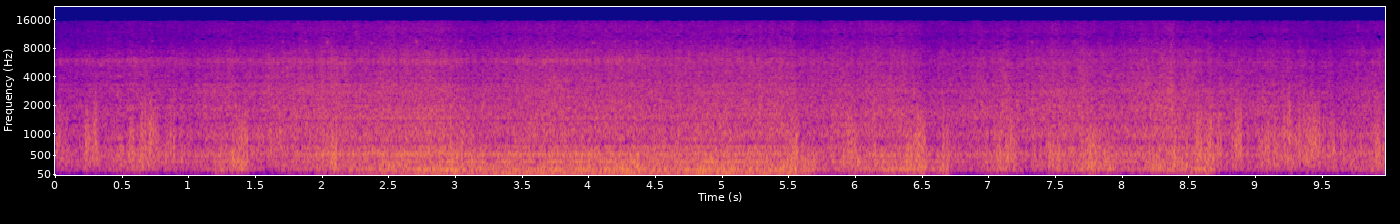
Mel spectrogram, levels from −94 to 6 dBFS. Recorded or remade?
recorded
